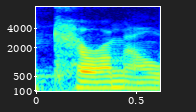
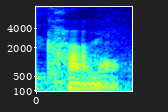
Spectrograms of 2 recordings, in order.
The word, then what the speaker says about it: caramel: It's just like caramel. We don't say caramel, we say caramel.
